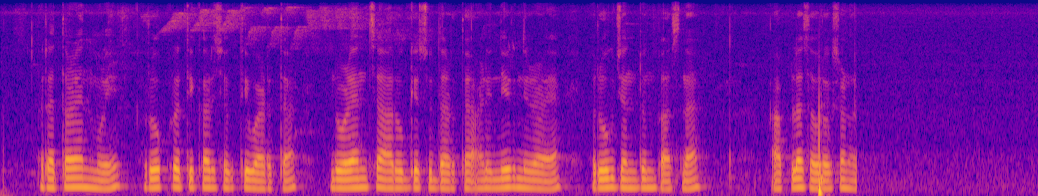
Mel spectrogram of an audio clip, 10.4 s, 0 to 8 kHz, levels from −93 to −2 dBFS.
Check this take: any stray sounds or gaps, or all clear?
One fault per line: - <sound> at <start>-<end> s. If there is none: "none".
none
